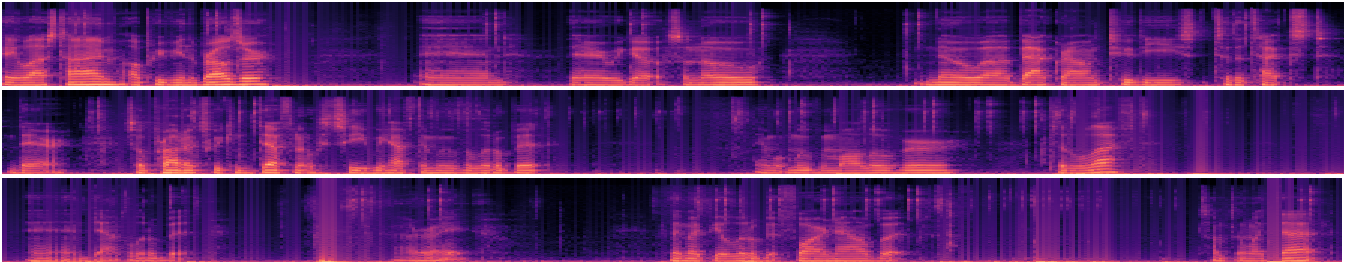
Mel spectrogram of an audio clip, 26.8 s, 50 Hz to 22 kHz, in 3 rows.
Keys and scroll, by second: 11.1 Down, 11.4 Left, 16.4 shift+Left, 18.1 Down, 19.1 Up, 24.5 shift+Right.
